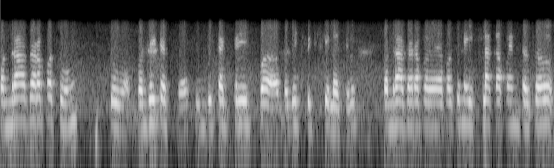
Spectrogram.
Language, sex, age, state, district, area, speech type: Marathi, female, 45-60, Maharashtra, Mumbai Suburban, urban, conversation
